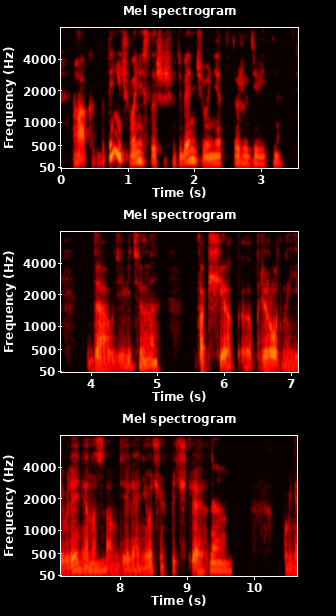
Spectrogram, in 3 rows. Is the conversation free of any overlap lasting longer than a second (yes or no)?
yes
